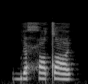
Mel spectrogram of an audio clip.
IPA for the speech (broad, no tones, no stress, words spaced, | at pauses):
beħɔtˤɪ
